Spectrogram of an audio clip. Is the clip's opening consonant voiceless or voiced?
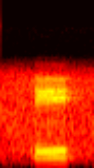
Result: voiced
